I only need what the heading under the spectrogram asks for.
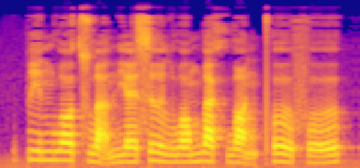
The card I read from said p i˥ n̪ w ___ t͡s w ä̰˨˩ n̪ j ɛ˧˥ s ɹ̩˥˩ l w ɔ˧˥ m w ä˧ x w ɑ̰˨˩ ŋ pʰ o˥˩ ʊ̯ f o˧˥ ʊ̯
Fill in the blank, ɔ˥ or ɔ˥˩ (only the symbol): ɔ˥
